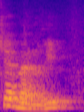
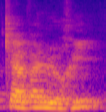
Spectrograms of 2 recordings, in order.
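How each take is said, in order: First: The middle e is dropped, giving three syllables. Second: All four syllables are clearly pronounced. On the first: The speaker calls it wrong. "et non pas cavalerie, sinon le vers manque d'une syllabe" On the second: The speaker calls it right. "on prononce bien cavalerie"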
